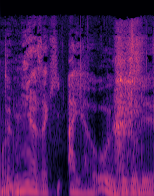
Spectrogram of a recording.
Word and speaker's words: Hayao: Je prononce bien Hayao, c'est... – Oui, tout à fait.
